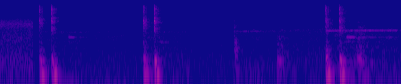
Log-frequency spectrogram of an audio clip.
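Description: Faint clicking at a computer: three quick pairs of light clicks, about a second or more apart, in an otherwise near-silent room.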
